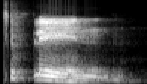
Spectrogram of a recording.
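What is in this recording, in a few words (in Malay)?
"disiplin", Malay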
